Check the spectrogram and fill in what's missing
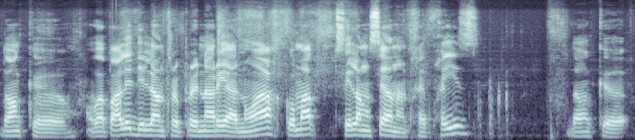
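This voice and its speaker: A man from Congo gives a relaxed promotional talk for an upcoming business conference. He pauses often with fillers and repeats each question several times. His pitch sits in an ordinary middle range. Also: a little hiss or hum. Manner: many fillers and repeated phrases; hesitant, repeats key questions. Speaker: event promoter. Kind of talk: casual promotional talk with screen share.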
